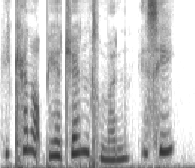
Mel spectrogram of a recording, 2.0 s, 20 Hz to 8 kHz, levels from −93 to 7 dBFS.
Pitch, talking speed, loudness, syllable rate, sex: 265 Hz, 185 wpm, -22 LUFS, 6.0 syllables/s, female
